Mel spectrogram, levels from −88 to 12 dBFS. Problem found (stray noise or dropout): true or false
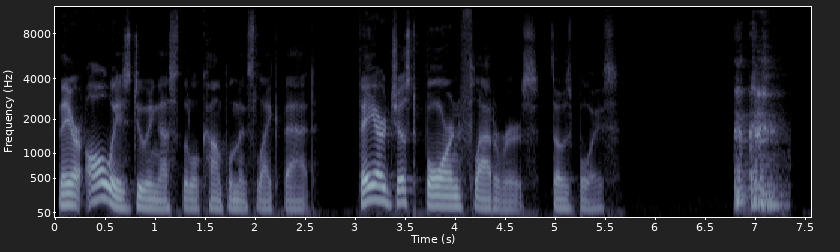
true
